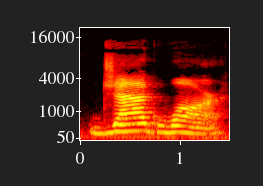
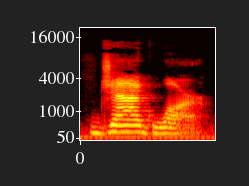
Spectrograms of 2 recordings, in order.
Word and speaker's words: jaguar: long a sound jaguar jaguar sounds like there's a w after the g jaguar turtle the second t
